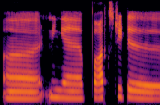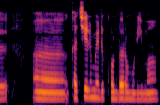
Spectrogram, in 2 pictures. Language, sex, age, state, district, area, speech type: Tamil, female, 30-45, Tamil Nadu, Erode, rural, spontaneous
